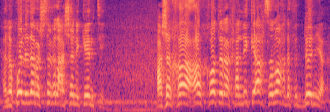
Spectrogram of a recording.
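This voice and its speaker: A man's voice: very high-pitched, very fast, slight background noise. A man with an Egyptian accent playing a tired working father who scolds and dismisses his daughter. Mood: irritated.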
